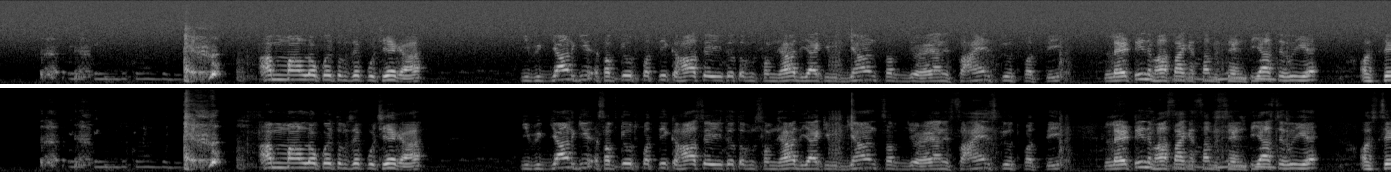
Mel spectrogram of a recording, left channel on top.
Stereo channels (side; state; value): left; noise; hiss, 2 dB below the sound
